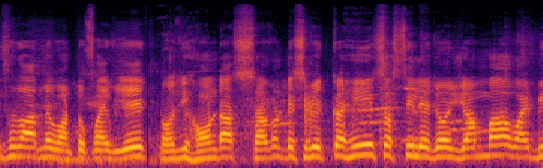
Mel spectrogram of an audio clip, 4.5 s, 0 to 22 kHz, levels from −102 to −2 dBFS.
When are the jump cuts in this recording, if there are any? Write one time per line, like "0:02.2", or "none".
0:01.2

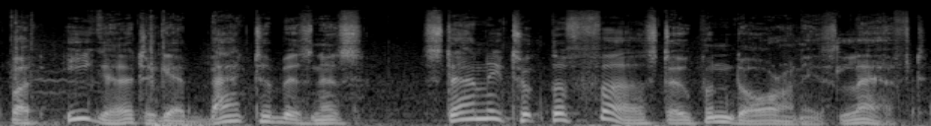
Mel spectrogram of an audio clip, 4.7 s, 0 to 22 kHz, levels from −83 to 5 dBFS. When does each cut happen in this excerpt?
none

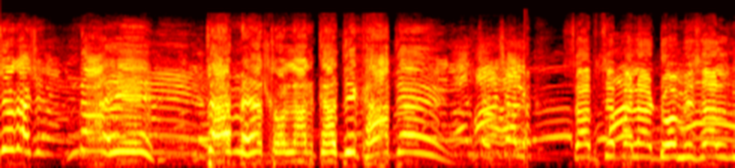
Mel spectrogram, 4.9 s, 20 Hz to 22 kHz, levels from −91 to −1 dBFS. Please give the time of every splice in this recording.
none

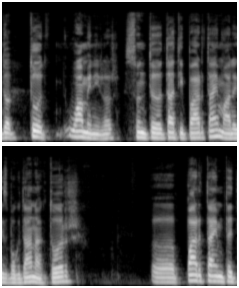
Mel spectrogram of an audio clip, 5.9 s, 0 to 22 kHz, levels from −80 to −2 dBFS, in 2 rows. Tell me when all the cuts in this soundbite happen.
0:01.5

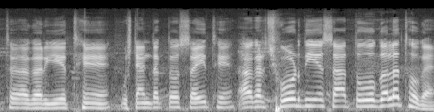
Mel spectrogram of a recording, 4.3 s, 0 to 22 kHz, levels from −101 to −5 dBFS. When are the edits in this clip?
0:02.3

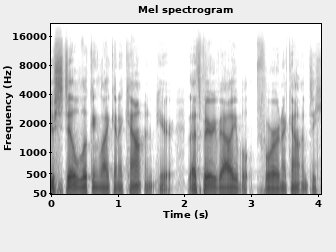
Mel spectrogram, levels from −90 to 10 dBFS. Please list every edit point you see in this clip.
0:01.9
0:03.1

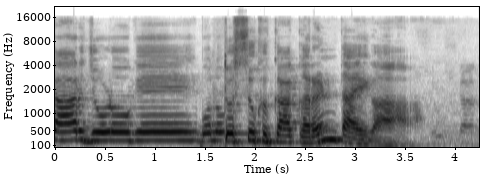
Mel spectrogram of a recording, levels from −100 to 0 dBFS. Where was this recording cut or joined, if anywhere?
0:01.7

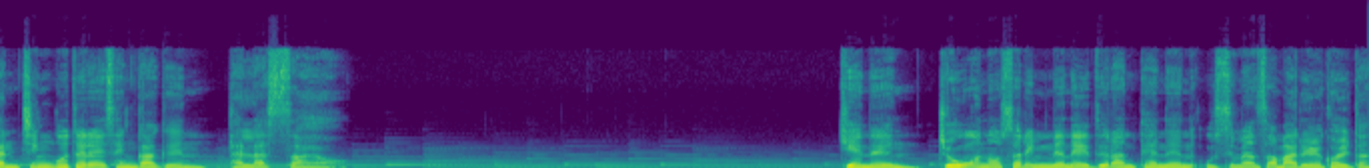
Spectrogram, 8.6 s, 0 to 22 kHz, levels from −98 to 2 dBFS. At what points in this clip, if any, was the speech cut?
0:02.2
0:05.2

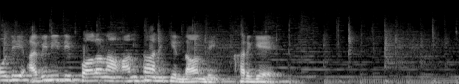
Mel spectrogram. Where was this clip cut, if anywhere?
0:03.1

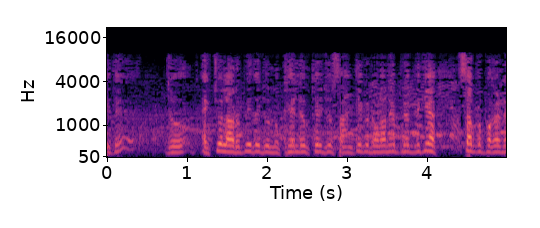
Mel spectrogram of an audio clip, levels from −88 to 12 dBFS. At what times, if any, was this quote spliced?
none

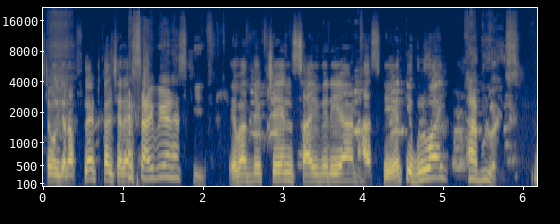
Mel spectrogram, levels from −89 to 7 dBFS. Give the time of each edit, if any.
0:01.1

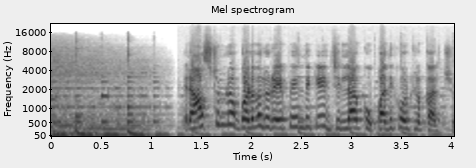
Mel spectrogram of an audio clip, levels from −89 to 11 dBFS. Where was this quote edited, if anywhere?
0:01.1

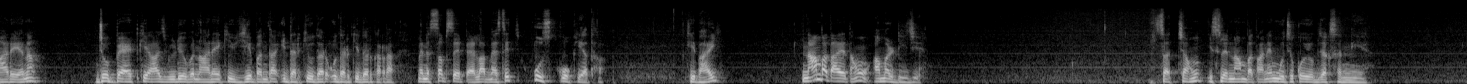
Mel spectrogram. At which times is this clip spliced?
none

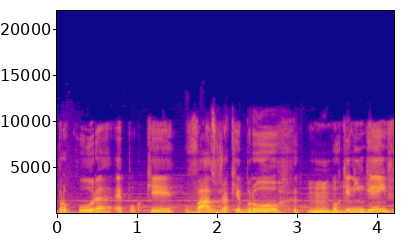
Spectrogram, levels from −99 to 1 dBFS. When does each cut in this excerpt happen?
0:01.6
0:03.0

